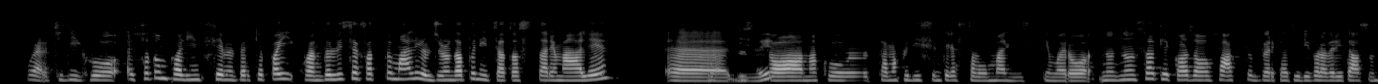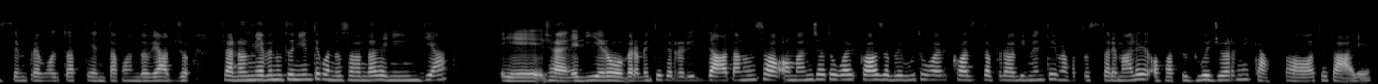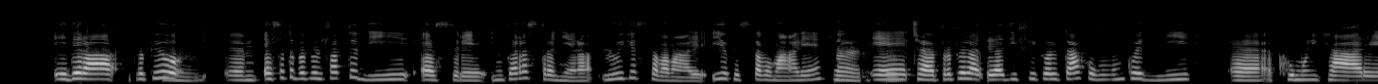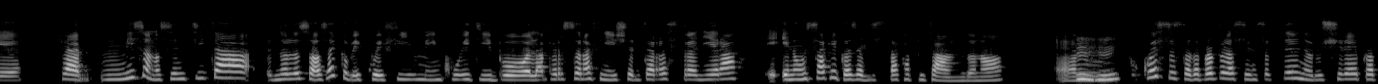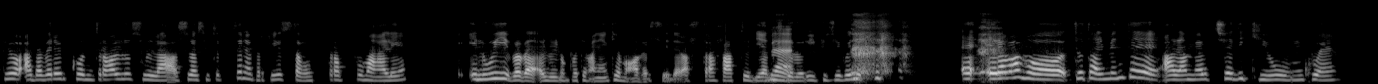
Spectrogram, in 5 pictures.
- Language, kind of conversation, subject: Italian, advice, Cosa posso fare se qualcosa va storto durante le mie vacanze all'estero?
- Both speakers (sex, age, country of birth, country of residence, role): female, 20-24, Italy, Italy, advisor; female, 25-29, Italy, Italy, user
- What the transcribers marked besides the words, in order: "Guarda" said as "guara"; "cioè" said as "ceh"; "cioè" said as "ceh"; "proprio" said as "propio"; "proprio" said as "popio"; "cioè" said as "ceh"; "proprio" said as "propio"; "proprio" said as "propio"; "proprio" said as "propio"; chuckle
